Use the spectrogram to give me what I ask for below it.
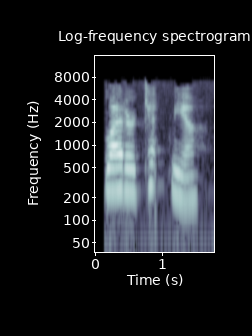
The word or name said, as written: bladder ketmia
